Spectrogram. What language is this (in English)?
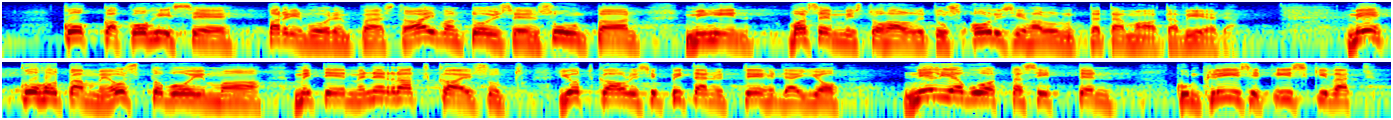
Finnish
